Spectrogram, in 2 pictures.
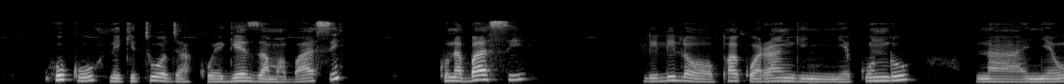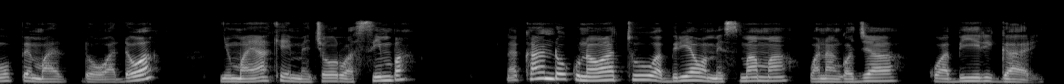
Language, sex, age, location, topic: Swahili, male, 36-49, Nairobi, government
